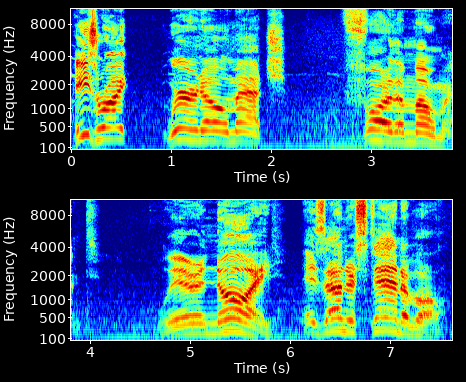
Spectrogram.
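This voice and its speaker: Casting: drunken island thugs, high, bright, slow and slurred, taunting. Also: male voice, expressive, slight background noise, exaggerated voice. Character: drunk hostile male islanders, menacing.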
